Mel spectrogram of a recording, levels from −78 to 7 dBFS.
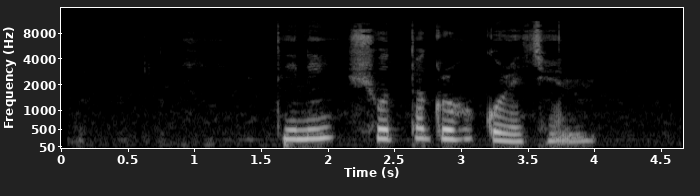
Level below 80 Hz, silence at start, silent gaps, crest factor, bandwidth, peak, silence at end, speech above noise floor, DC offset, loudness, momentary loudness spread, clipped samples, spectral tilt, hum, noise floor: -62 dBFS; 1.65 s; none; 18 dB; 11 kHz; -8 dBFS; 0.7 s; 41 dB; under 0.1%; -25 LUFS; 11 LU; under 0.1%; -6 dB/octave; none; -64 dBFS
